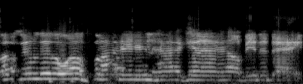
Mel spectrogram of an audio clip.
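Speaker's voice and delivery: put-on, high-pitched goblin voice. Narrating to players, speaker voices the little goblin at the counter: goblin voice. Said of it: "I hear the goblin voice".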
